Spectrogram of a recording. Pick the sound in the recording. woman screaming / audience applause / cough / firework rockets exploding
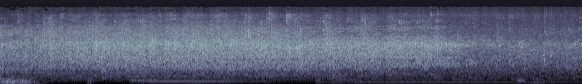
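audience applause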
